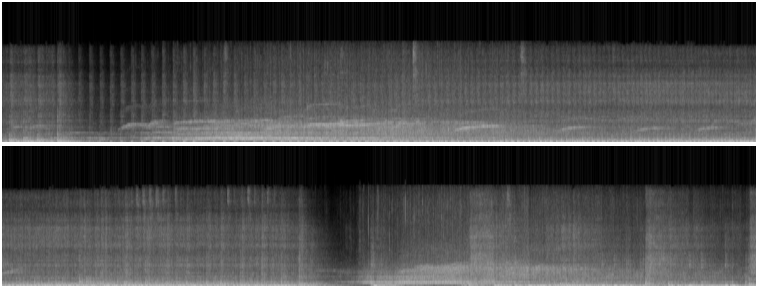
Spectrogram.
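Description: Rock drum kit played solo, loud fast rolls across snare and toms, heard through an arena PA from the audience. The playing thins out briefly twice, and heavy bass-drum strokes come in about two-thirds of the way through and again near the end.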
